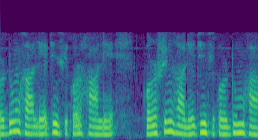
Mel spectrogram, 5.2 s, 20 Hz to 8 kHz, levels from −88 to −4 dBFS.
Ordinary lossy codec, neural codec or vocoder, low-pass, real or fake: AAC, 16 kbps; none; 7.2 kHz; real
